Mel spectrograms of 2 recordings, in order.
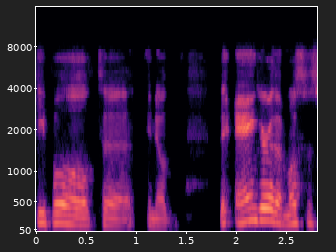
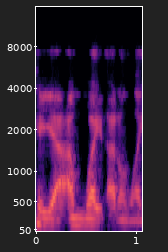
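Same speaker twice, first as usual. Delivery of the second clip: lower, put-on mutter under the breath; 5 semitones lower than usual. Retelling what a thirteen-year-old kid said about a guest: imitating muttering under breath. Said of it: "under his breath".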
